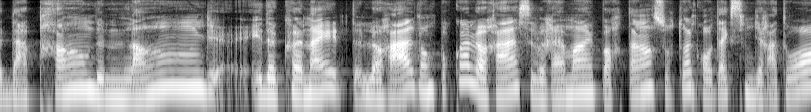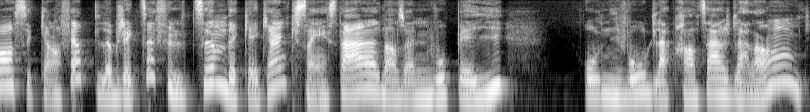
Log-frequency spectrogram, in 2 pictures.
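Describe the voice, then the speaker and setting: A woman's voice: medium pitch, gravelly. A woman with a Québécois French accent, a podcast host and French teacher, explaining at an easy pace and thinking aloud with frequent hesitations.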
